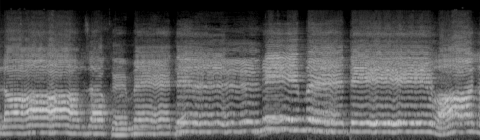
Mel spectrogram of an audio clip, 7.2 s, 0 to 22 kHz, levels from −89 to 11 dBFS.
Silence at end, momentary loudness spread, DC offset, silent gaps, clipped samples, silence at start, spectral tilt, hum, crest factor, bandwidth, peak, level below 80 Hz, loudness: 0 s; 6 LU; under 0.1%; none; under 0.1%; 0 s; -3 dB/octave; none; 14 dB; 16 kHz; -4 dBFS; -68 dBFS; -16 LUFS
